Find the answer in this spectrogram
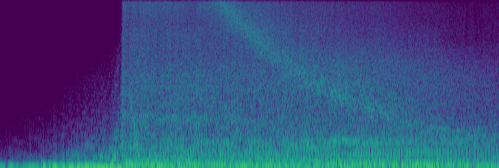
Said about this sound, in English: There it is! The sound of tempest!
